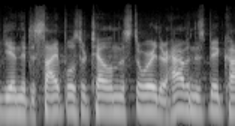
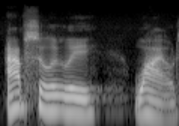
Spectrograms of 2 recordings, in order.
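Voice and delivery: usual speaking voice

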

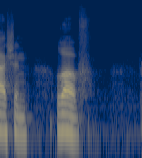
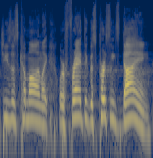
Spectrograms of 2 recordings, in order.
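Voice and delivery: much higher and louder, urgent pleading; frantic disciples; 7 semitones higher, 9 dB louder than usual. Acted. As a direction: shout at Jesus in panic as the disciples. Frantic disciples in chaotic crowd.

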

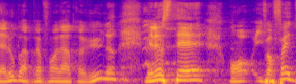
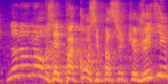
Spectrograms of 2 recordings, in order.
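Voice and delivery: flustered backpedal; 8 semitones higher, faster than usual. Retold or imitated. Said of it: "Puis il était là".

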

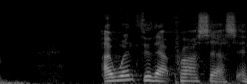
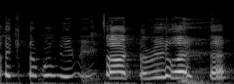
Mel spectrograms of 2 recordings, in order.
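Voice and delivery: high, loud, laughing self-pitying wail; mock crying whine; 11 semitones higher, 12 dB louder than usual. Preacher mocking his own crying after rebuke, hammed-up whine. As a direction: whine it like a wounded child, hammed up. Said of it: "I would start to cry".

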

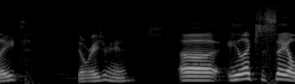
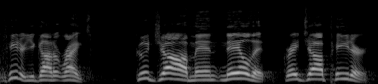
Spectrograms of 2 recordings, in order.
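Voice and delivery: loud, raised-pitch cheering praise; hearty congratulation; 2 semitones higher, 7 dB louder than usual. Acted. Jesus praising Peter for his answer, excited acted congratulation. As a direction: cheer him on like a proud coach.

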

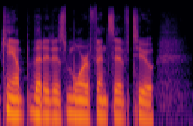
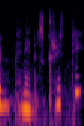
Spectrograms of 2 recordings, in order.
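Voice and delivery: whispered, shy intro; timid whisper; 5 semitones higher, 10 dB quieter than usual. Shown as a demonstration. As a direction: say it like you're scared of the clerk. Mock timid order.

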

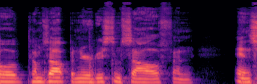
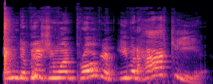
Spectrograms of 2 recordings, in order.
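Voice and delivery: pitched higher, bragging with a grin; excited; 8 semitones higher than usual. Real, not acted. Telling the podcast host, proudly excited. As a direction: pump it up with pride. Hyped about his team's reach.

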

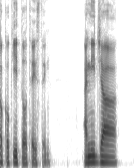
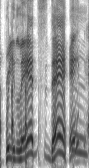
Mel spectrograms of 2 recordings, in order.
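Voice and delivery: laughing; 10 semitones higher, 6 dB louder, much slower than usual. Real, not acted. Laughing about free-balling.

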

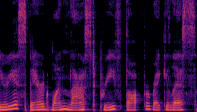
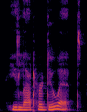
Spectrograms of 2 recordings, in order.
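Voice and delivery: ordinary delivery, nothing marked

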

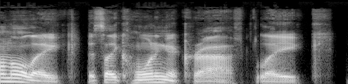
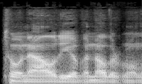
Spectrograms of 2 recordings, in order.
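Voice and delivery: usual speaking voice

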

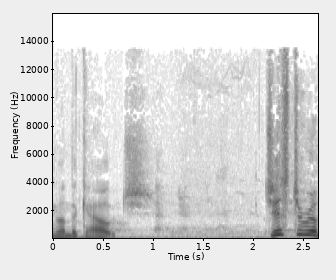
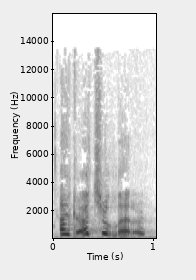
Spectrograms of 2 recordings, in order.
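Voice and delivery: high, mock-weepy voice; tearful impression in a high register; 4 dB louder than usual. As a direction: imitate her crying down the phone. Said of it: "She's crying".

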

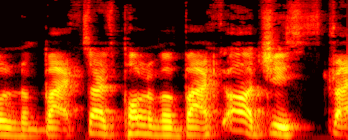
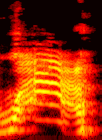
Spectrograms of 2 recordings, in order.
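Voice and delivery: high, comic falling cry; mock wail; 10 semitones higher than usual. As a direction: cry out high as if toppling over. Character falls to the ground.

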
